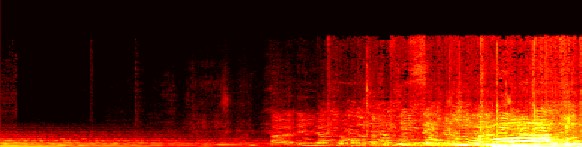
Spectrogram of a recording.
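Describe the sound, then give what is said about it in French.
After a steady, droning tone at the start, a crowd of children's voices in a classroom breaks out in overlapping chatter, swelling steadily louder and busier until the end. “Là, ce volume, ce volume, ce volume est trop fort. Il y a des, enfants qui travaillent déjà.”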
